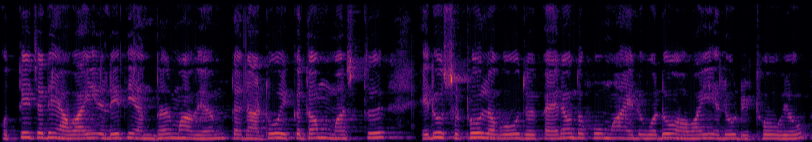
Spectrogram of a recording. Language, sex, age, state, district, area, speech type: Sindhi, female, 45-60, Maharashtra, Thane, urban, spontaneous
